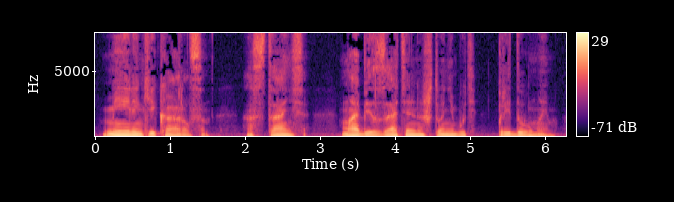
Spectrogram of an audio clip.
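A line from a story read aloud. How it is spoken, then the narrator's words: Joyful gentle plea. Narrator (Russian): Гунила с радостью ласково попросила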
